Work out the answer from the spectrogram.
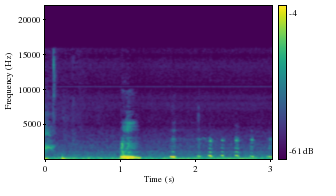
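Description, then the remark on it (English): A single muffled cough into a stuffed giraffe used as a pillow, about the size of a five-year-old, followed by a few faint, brief murmurs and soft sounds. “Can you cough in something else? I sleep with this.”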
